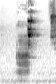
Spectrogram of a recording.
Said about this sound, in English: Speaking of beer, cheers. Just poured out some Allagash Saison, which is one of my favorites that pairs with food.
